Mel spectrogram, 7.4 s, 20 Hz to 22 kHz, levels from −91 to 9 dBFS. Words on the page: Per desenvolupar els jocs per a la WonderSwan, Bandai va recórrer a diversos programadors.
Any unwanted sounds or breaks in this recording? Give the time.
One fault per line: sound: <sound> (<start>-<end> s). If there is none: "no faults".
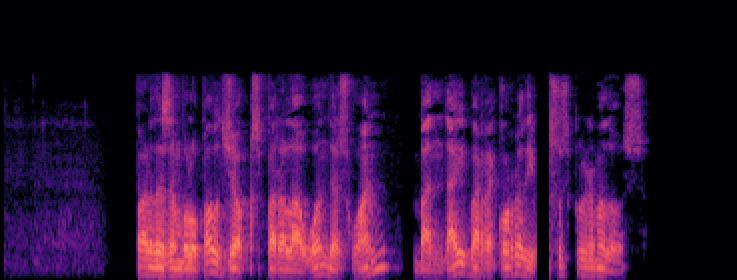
sound: dropout (5.4-5.5 s)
